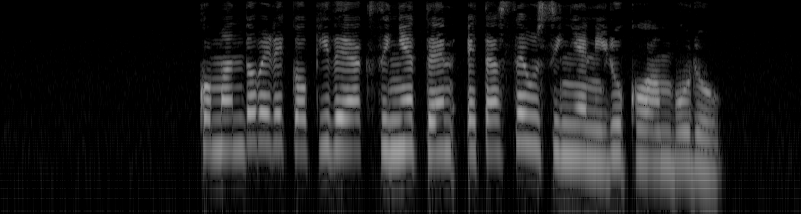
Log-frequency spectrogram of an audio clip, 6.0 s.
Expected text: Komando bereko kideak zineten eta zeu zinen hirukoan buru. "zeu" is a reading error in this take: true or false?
false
